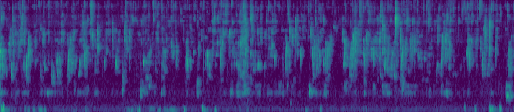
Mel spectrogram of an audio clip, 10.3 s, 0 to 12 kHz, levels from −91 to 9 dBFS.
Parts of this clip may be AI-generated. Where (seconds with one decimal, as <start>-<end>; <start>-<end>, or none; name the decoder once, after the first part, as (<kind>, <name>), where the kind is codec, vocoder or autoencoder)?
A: none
